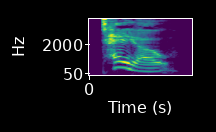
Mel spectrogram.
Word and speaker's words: Theo: She says Theo's name differently. Teao. Not Theo like everyone else has been saying. Even he himself pronounced it Theo.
